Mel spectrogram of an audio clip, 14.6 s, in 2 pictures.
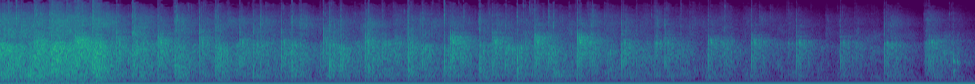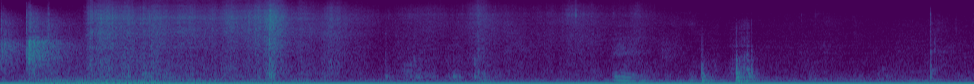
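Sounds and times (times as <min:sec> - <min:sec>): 
conference audience applause thanking a speaker: 0:00.0 - 0:08.0.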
